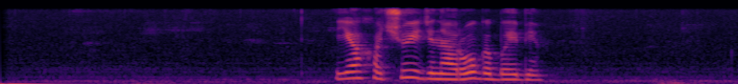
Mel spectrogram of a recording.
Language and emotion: Russian, neutral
